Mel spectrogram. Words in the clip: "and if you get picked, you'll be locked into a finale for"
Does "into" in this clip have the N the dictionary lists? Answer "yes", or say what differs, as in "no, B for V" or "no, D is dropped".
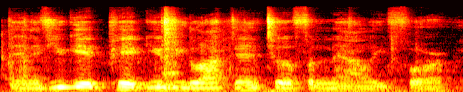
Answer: yes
